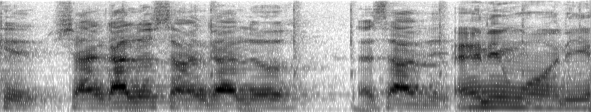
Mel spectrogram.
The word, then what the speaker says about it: Sangalooo: This is another episode of Sangalooo. That's how I pronounce it. How do you pronounce it? Sangalooo, bro, but either way you like it. Sangalooo.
